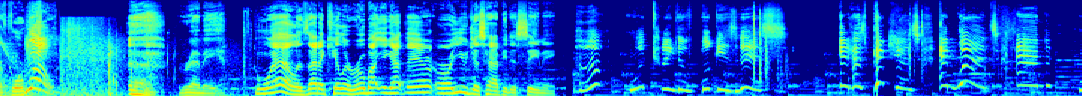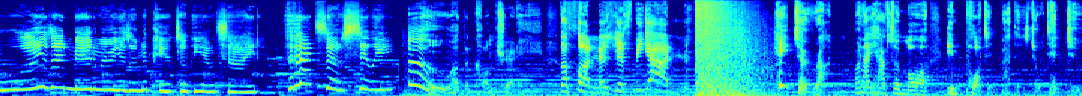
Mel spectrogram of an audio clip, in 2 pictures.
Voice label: Character Reel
